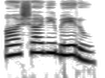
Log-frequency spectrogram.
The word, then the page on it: ಆಷಾಢಿಬೇರು: Kannada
